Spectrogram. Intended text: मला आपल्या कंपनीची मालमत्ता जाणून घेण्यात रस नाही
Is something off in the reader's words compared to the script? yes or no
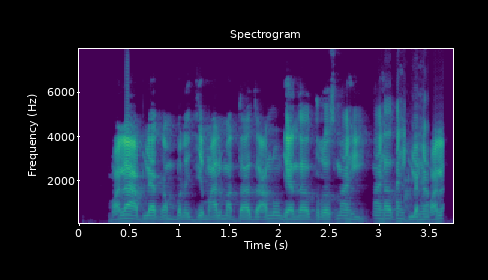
yes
